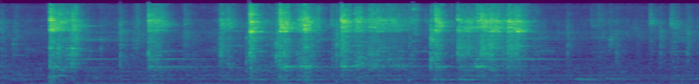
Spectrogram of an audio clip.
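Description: Raw hilsa fish steaks being rubbed with salt and turmeric by hand in a stainless steel bowl: pieces and fingers knock and scrape against the bowl, which rings briefly after each knock. The knocking dies down after about seven seconds.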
